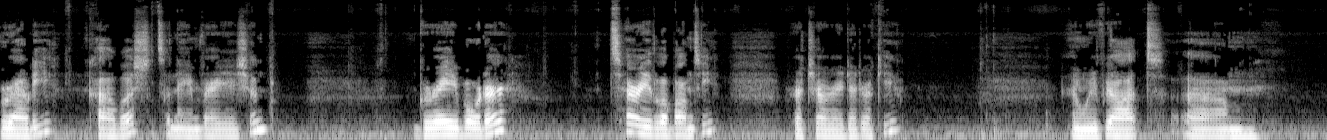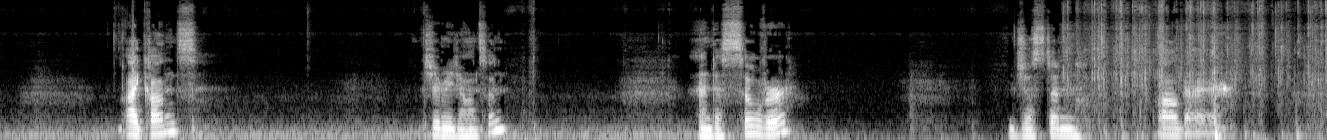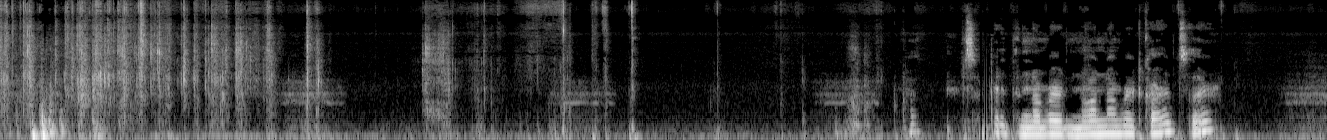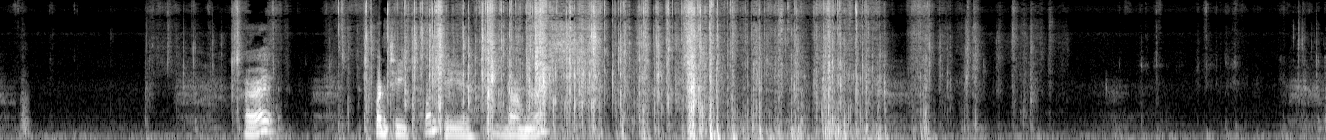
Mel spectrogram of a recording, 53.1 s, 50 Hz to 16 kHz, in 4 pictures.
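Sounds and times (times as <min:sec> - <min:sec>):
trading cards rustling and crinkling: 0:23.8 - 0:29.8, 0:30.7 - 0:32.6, 0:41.3 - 0:53.0.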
